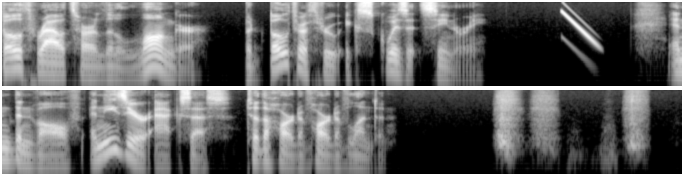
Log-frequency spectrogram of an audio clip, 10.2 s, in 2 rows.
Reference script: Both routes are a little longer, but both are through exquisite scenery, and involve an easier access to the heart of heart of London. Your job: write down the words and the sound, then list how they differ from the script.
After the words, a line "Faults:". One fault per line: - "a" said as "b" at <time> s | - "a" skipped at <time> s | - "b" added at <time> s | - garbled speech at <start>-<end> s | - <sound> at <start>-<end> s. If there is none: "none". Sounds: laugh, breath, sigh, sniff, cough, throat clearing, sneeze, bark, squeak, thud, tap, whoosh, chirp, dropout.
Both routes are a little longer, but both are through exquisite scenery, and involve an easier access to the heart of heart of London.
Faults:
- chirp at 4.2-4.5 s
- sniff at 8.8-10.0 s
